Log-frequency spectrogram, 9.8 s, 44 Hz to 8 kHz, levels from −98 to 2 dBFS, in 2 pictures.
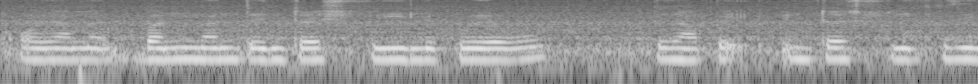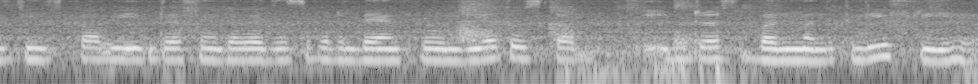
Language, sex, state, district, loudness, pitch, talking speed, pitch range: Hindi, female, Bihar, Darbhanga, -16 LUFS, 200 Hz, 225 wpm, 195-205 Hz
